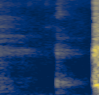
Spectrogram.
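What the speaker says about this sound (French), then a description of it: "Je tousse un peu" A single short cough bursts out close and loud at the end of a brief, quiet moment, following a faint throat sound.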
